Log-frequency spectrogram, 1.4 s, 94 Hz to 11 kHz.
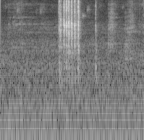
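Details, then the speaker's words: Old Chevy Blazer 2-door with Vortec, 276,000 miles, service engine soon light on: low even idle rumble holding steady after start, runs healthy. "She fires right up, man."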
